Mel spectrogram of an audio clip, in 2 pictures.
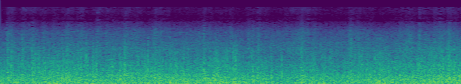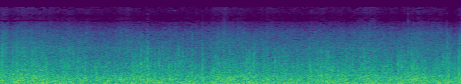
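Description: Wind rushing over the microphone together with the steady rumble of the Awam Express passenger train running at speed.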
